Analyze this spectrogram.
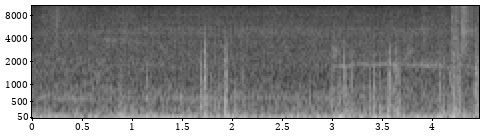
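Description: Engine of an open-sided river passenger boat running with a steady low rumble, wind buffeting the microphone. A few sharp knocks come through, the loudest near the end.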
